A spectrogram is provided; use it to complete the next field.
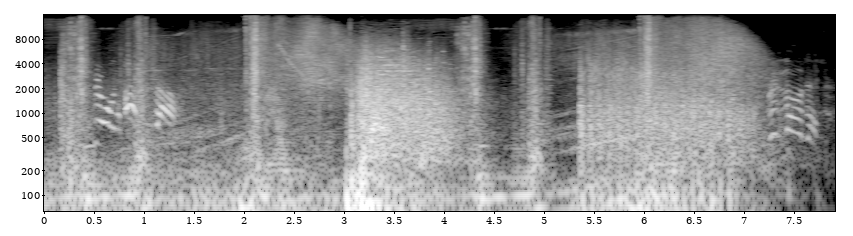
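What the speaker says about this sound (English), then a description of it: "Thermite grenade out." A thermite grenade goes off in the video game Apex Legends amid rapid gunfire, sharp repeated shots and bursts with a heavier blast near the middle, loud and dense throughout.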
